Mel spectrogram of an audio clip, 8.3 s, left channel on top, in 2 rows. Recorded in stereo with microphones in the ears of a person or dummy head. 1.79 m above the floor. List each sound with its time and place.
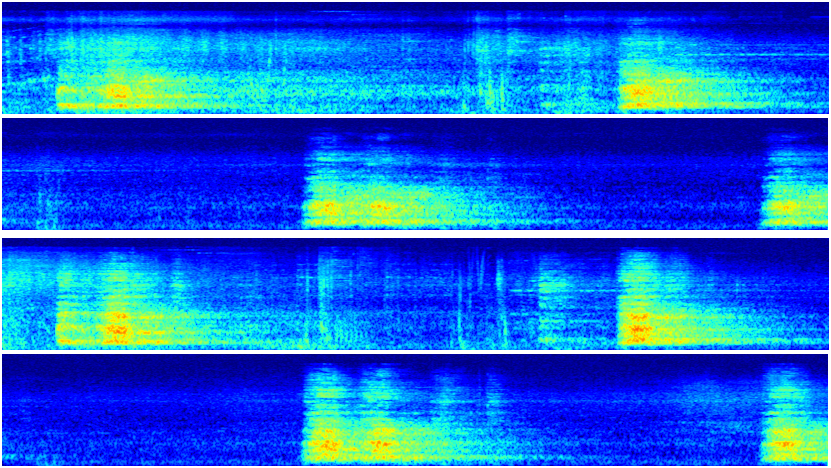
0.3 s a dog barking: 50° right (ahead or behind), 2.5 m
